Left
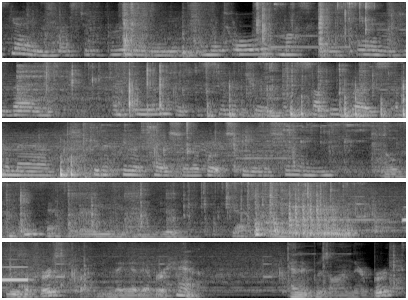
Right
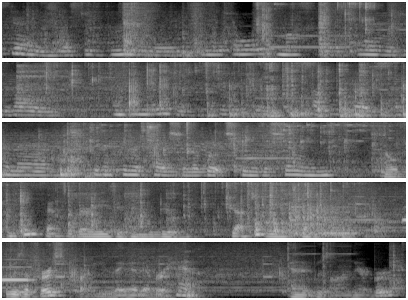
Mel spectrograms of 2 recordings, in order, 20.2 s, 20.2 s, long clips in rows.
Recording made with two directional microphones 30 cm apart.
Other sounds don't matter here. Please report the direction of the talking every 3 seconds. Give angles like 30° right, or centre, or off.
40° left, 40° left, 30° left, 10° right, 60° right, 30° right, 30° left.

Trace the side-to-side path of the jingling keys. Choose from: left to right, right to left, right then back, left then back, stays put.
right then back.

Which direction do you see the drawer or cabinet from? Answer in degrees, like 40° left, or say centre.
40° left.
